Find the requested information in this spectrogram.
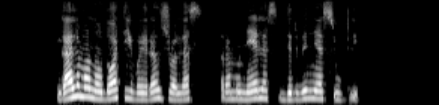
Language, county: Lithuanian, Vilnius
